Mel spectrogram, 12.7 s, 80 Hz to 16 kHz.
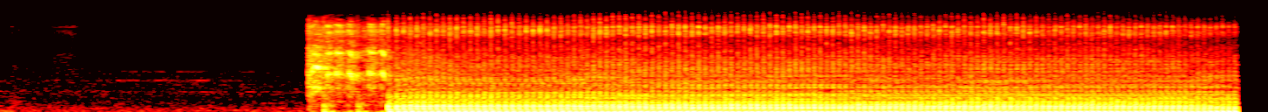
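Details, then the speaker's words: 2018 Kawasaki KLX250 single-cylinder with a newly fitted FMF Q4 slip-on exhaust (silencer installed), first start: a loud, sharp, popping idle; racket from an exhaust leak at the unsealed mid-pipe joint, later resealed. "I did not have the mid-pipe sealed like I should have and it was making all kinds of racket so I sealed it up a little bit better"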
